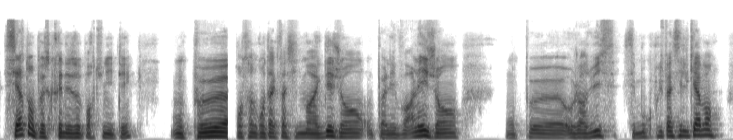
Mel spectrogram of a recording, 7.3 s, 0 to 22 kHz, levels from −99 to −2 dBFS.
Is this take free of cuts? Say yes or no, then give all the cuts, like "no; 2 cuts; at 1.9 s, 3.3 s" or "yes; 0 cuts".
no; 1 cut; at 2.3 s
